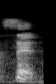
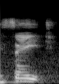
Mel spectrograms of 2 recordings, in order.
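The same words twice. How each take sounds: First: সেড with a short plain e, no glide; correct pronunciation. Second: সেইট with a gliding ei diphthong; common wrong way. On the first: Teacher gives the right way to say said. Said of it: "এটা সেইট হয় না". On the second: Teacher shows the usual mispronunciation of said. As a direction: say সেইট as the mistaken ei glide. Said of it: "এইভাবে উচ্চারণ করি". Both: Shown as a demonstration.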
